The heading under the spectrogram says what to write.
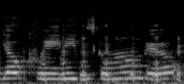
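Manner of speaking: high-pitched, jokey over-familiar hail; mock chummy greeting. Joking about phoning the Queen, mock chummy greeting. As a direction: pretend to greet royalty like an old pal.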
